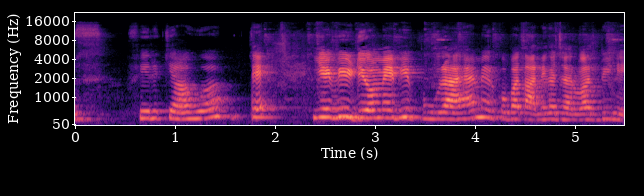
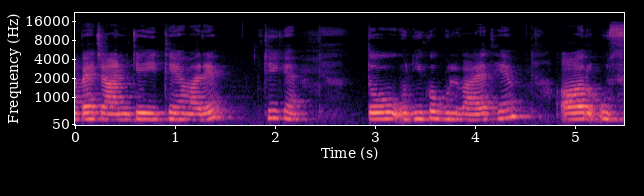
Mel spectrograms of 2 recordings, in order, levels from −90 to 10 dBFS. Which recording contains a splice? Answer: first; 1 cut; at 1.8 s

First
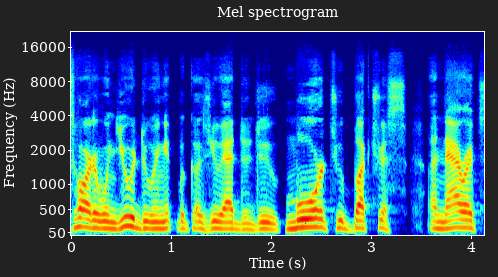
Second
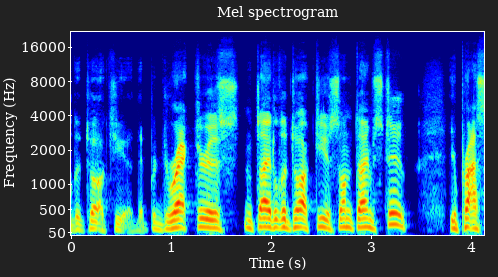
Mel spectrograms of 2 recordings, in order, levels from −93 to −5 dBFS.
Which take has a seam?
first; 1 cut; at 2.1 s

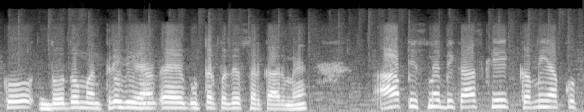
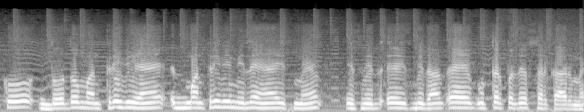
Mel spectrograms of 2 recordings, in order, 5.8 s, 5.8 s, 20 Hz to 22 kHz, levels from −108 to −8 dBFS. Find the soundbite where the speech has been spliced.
first; 1 cut; at 1.5 s

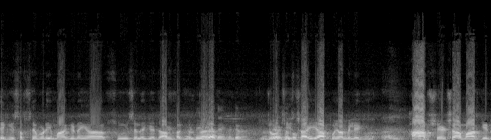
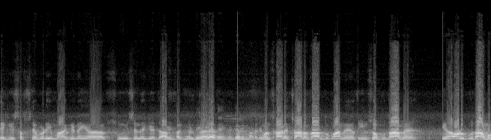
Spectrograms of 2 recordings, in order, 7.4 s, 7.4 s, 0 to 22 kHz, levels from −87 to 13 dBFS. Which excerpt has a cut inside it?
second; 3 cuts; at 3.6 s, 5.3 s, 6.4 s

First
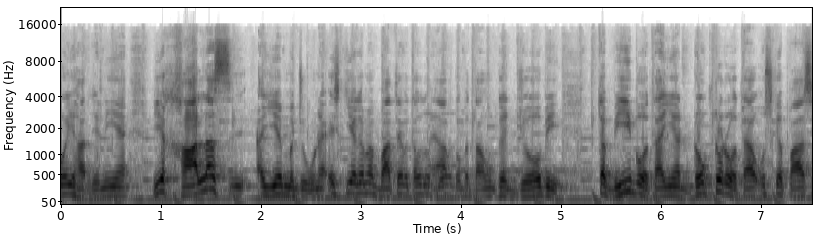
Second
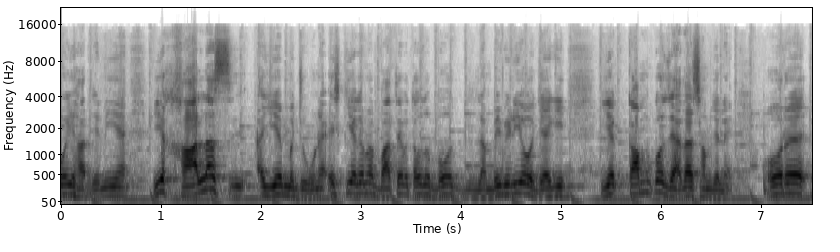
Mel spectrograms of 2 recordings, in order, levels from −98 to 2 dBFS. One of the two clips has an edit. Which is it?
first; 1 cut; at 4.0 s

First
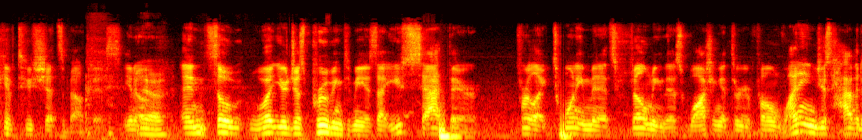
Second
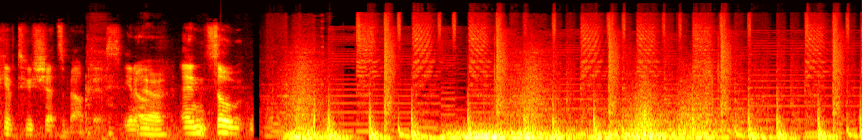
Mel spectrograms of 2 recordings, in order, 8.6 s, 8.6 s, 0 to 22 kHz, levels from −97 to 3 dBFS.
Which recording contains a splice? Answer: first; 1 cut; at 2.5 s

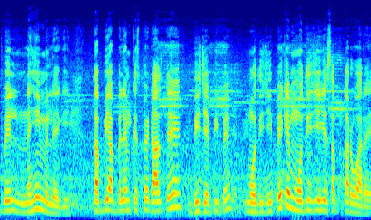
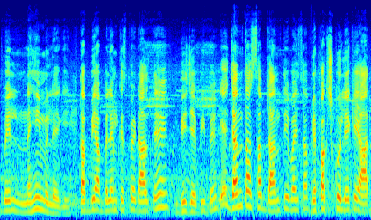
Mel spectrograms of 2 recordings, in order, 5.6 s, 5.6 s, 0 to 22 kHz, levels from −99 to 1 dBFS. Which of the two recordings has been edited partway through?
second; 3 cuts; at 1.0 s, 3.2 s, 4.6 s

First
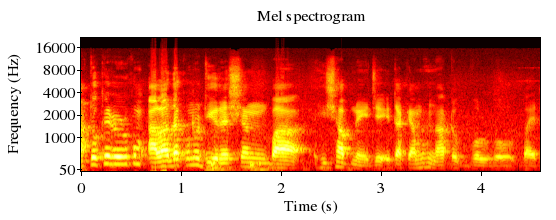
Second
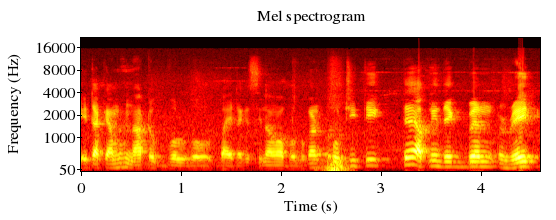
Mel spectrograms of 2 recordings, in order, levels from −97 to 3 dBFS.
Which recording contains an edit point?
second; 1 cut; at 2.6 s

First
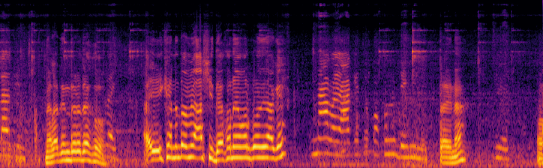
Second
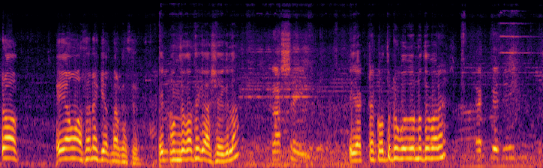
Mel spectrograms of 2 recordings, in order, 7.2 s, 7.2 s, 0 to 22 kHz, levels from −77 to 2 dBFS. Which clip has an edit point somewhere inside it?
second; 1 cut; at 2.0 s

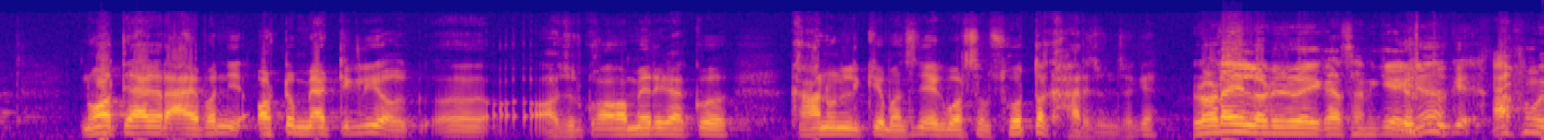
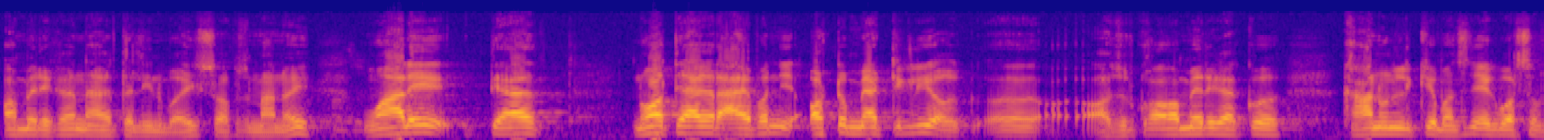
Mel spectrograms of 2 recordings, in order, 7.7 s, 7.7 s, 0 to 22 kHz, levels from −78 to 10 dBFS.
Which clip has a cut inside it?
first; 1 cut; at 5.9 s

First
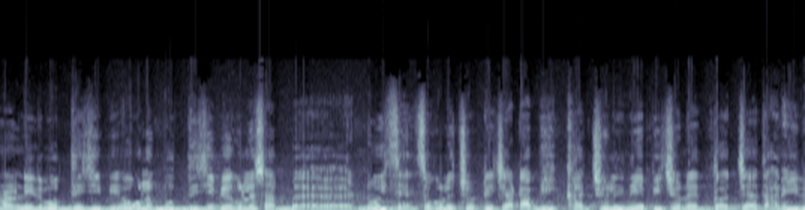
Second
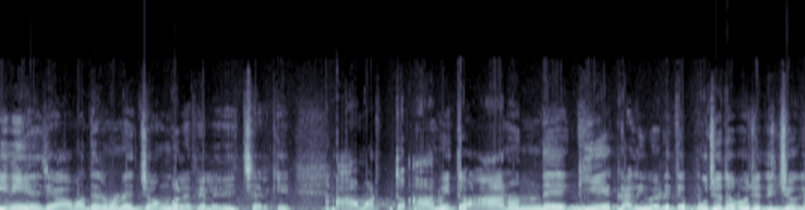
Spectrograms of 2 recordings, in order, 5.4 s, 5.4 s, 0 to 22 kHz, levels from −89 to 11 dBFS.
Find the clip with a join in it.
second; 1 cut; at 2.1 s

